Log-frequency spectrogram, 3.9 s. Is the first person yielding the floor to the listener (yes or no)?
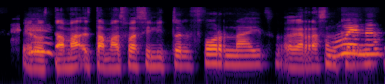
no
